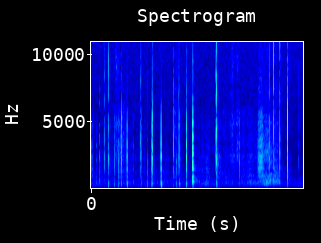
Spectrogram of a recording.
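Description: Long nails rapidly tap and scratch the top cover of a closed pink cardboard sticky-notes box lying flat. A quick, uneven series of sharp, dry clicks rings out, with a brief stretch of softer, continuous scratching near the end.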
